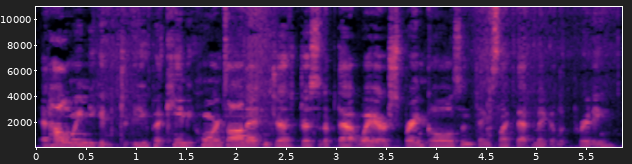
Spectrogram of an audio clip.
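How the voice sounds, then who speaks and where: A woman's voice: lowish voice, little pitch movement, fast, a bit bright, slight background noise. Chatty Texan woman cooking live. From Texas. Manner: chatty, bubbly, talks to viewers by name. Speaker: cooking livestream host. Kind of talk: casual live cooking chat with viewers. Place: home kitchen.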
